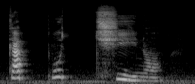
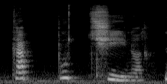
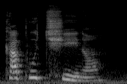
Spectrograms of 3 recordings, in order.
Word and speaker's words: cappuccino: A pronúncia é cappuccino, cappuccino. Não é como se fosse apenas uma letra aqui, porque se fosse uma só, seria cappuccino, ok?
